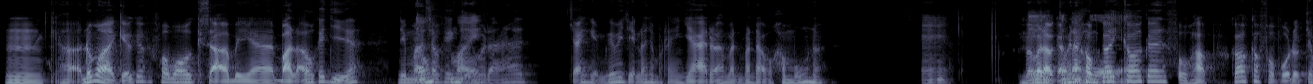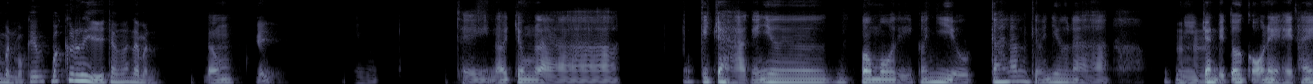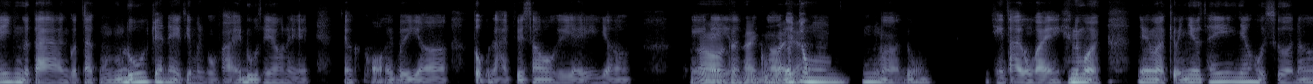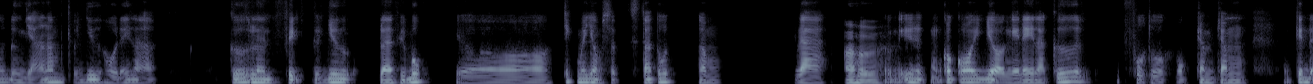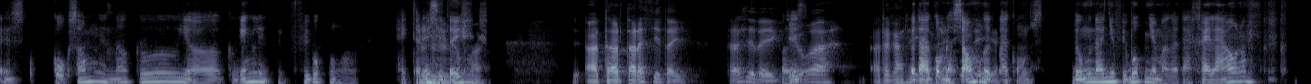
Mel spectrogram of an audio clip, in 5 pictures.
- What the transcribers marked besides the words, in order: in English: "FO-MO"; tapping; other background noise; in English: "FO-MO"; in English: "trend"; laughing while speaking: "đúng rồi"; in English: "status"; laughing while speaking: "Ừ"; laugh; in English: "city"; chuckle; in English: "city"; in English: "city"; "Threads" said as "h ét"; laugh
- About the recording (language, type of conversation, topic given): Vietnamese, unstructured, Công nghệ hiện đại có khiến cuộc sống của chúng ta bị kiểm soát quá mức không?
